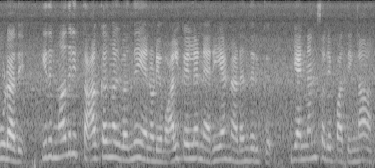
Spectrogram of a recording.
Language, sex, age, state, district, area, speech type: Tamil, female, 45-60, Tamil Nadu, Dharmapuri, rural, spontaneous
